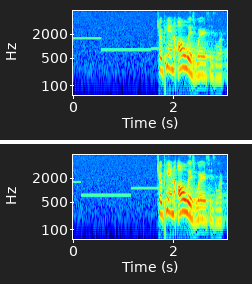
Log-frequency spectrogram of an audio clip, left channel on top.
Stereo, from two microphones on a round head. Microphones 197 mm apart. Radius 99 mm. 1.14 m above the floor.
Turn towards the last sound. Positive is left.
turn(degrees=-20)  # may be behind; listen again after turning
